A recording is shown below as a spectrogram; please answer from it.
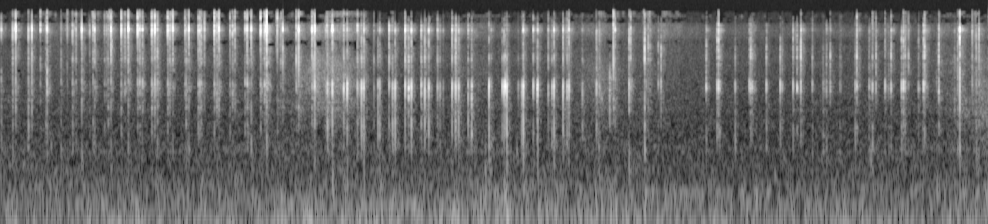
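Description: A piece of coral is tapped and scratched in a quick, steady run of dozens of short, crisp clicks with a light scratchy texture between them. The sound is bright and mostly high-pitched, and each tap dies away almost instantly.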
